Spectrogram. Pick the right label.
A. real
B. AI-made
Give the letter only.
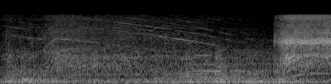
A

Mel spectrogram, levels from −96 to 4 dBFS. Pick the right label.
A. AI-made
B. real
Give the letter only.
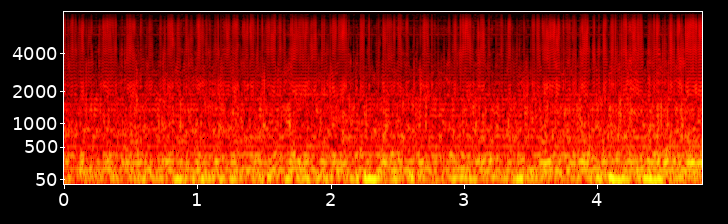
A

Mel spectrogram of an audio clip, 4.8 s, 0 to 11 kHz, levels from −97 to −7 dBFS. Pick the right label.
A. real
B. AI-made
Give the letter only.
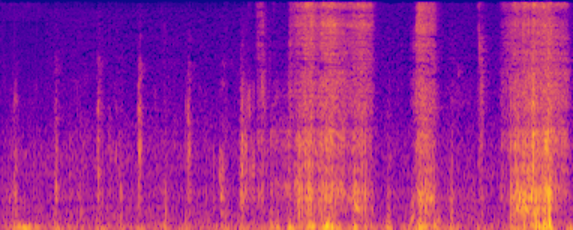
A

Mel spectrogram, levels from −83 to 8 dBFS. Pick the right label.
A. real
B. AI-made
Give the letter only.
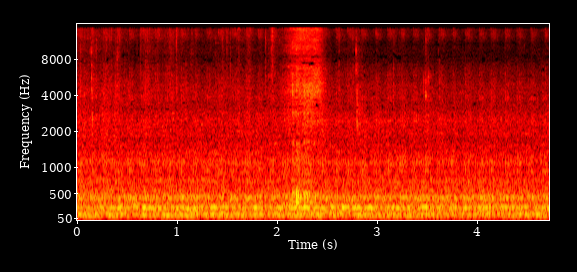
B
